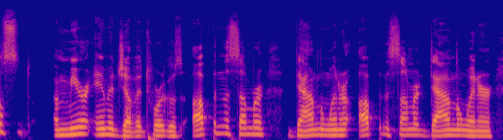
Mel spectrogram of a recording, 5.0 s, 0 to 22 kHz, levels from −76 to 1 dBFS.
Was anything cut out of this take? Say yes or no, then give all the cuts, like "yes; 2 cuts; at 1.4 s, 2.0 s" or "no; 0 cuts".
no; 0 cuts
